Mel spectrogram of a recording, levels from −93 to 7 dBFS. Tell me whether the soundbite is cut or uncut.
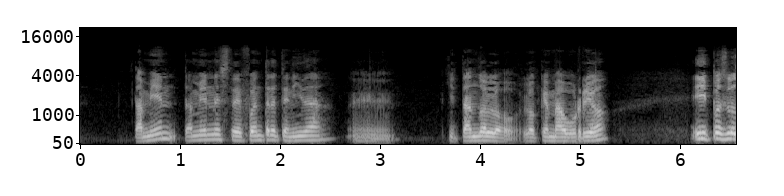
uncut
